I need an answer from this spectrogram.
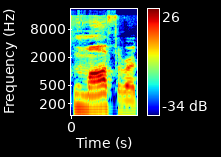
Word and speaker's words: Mothra: At no point did anyone declare Martha, and they just stopped fighting. This movie, it's pronounced Mothra, Charlie.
